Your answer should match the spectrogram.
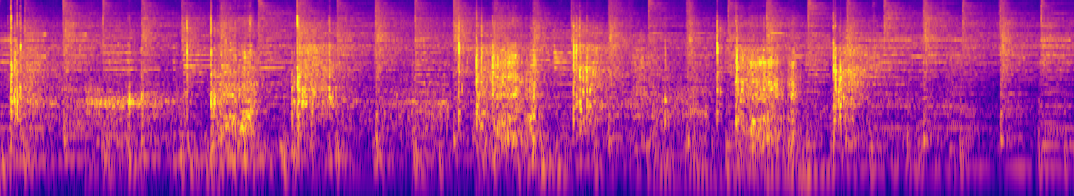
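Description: Skateboard on a concrete floor: wheels rolling, with several sharp pops and landings from flip tricks, over background music.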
